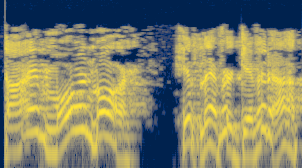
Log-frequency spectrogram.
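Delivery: put-on a drunk spirit gloating, high and loud; drunken demon. A narrator's reading. Demon gloating drunkenly over Ron. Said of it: "The spirit laughed drunkenly".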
